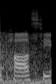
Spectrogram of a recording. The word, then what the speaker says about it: pasty: We say pasty in Australia, but it's pronounced pasty here.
